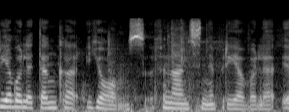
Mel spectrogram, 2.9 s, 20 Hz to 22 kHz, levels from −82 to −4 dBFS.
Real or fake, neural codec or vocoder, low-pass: real; none; 10.8 kHz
